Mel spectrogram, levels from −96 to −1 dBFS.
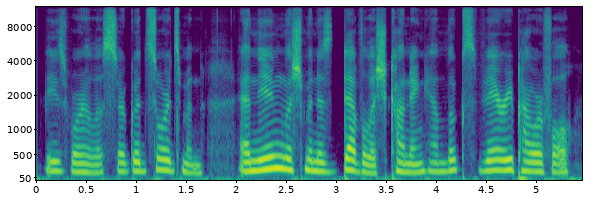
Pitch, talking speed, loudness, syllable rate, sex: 180 Hz, 165 wpm, -17 LUFS, 5.5 syllables/s, female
